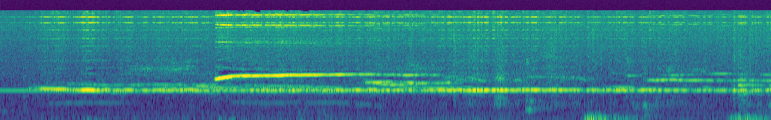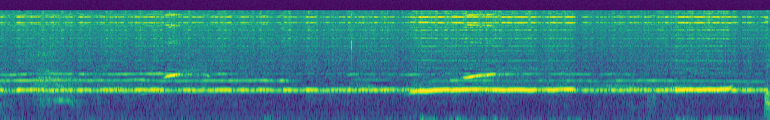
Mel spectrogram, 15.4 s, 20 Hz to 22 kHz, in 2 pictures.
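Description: A person whistles a steady, pure high note imitating a 1 kHz tone, holding it for several seconds with small wavers and a few brief breaks, close and fairly loud.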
